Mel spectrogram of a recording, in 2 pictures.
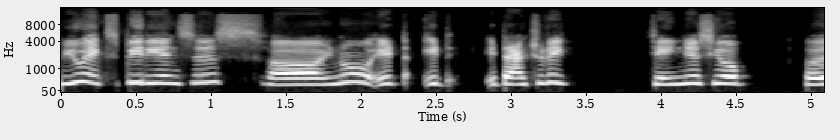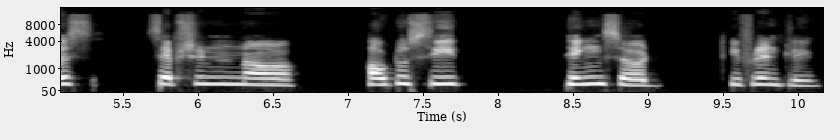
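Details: Woman who stammers, speaking in an interview with word and part-word repetitions; stuttering.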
